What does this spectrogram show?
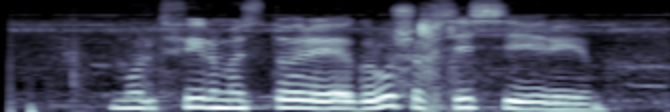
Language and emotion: Russian, neutral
